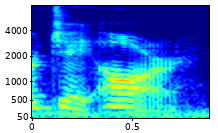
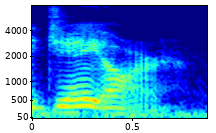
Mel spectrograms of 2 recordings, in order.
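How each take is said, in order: First: "J R" with the weight on "R"; light "J", weighted "R" in "J R"; stress on second letter. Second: "J R" with the weight on "J"; stress on first letter. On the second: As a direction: hit the "J" in "J R", light "R". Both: Shown as a demonstration. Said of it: "equal emphasis, like J R. We don't say".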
